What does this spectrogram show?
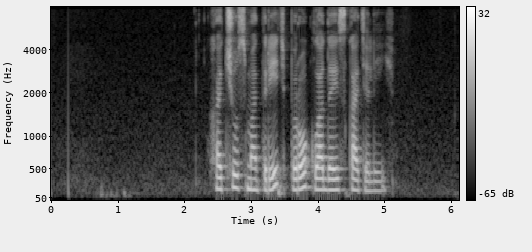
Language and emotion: Russian, neutral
